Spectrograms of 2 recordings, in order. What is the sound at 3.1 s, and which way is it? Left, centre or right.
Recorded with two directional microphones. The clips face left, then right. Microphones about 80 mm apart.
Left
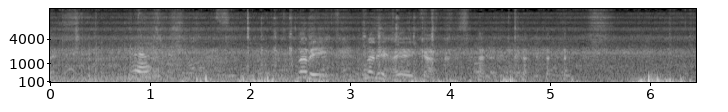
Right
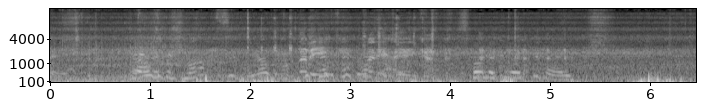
Speech, left.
